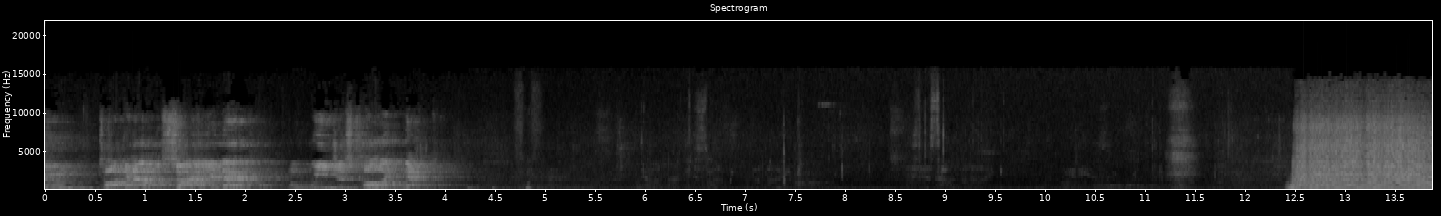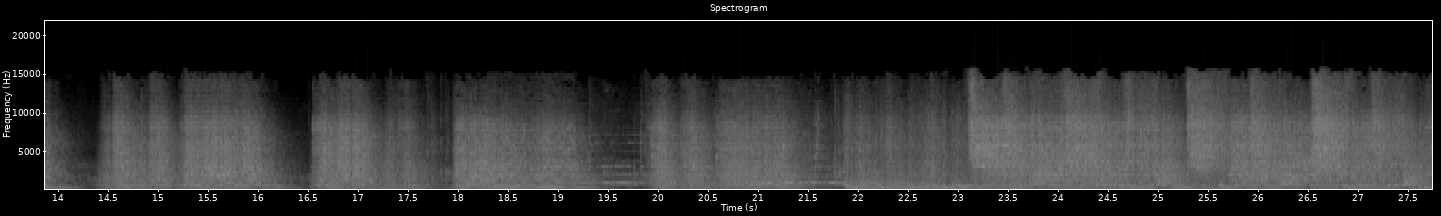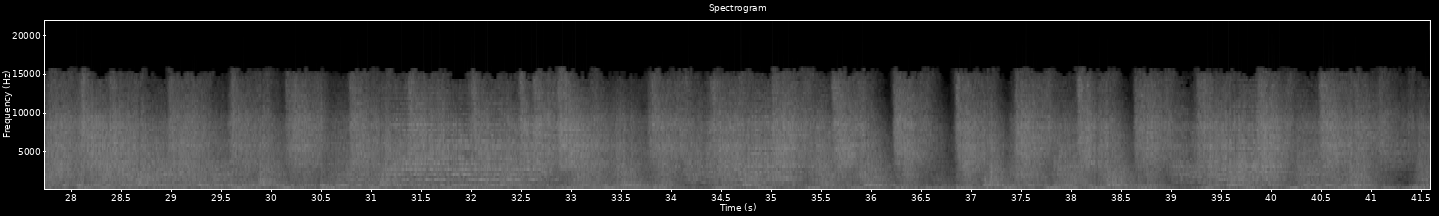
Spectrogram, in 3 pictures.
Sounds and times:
Music: 0:12.4 - 0:41.5
Cheering: 0:17.6 - 0:25.4.

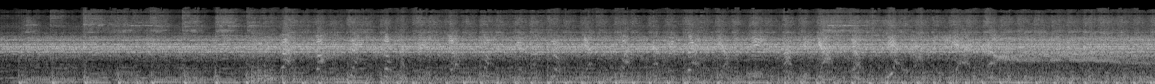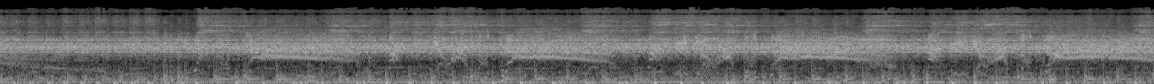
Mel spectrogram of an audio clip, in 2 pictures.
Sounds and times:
Music: 0:00.0 - 0:23.0.

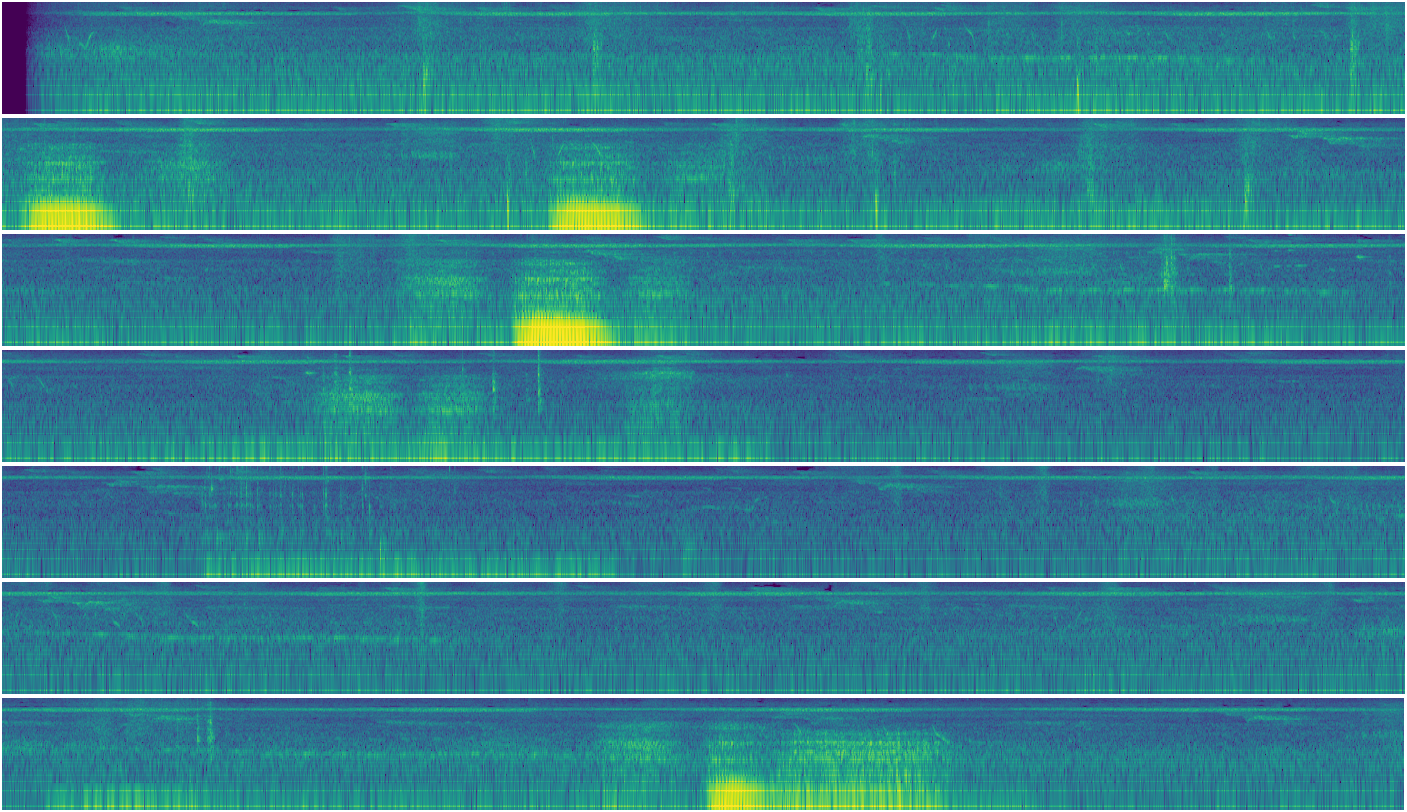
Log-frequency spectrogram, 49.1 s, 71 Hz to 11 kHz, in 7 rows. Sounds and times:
Outside, rural or natural: 0:00.1 - 0:49.1
Animal: 0:00.4 - 0:25.4, 0:29.0 - 0:31.6, 0:33.7 - 0:38.6, 0:40.4 - 0:47.5.

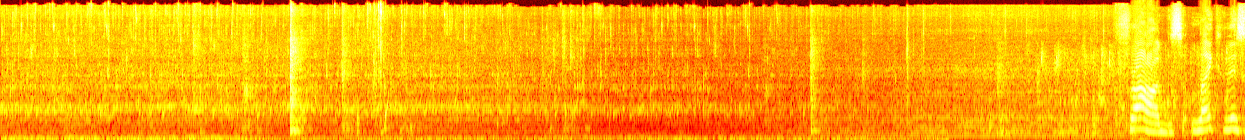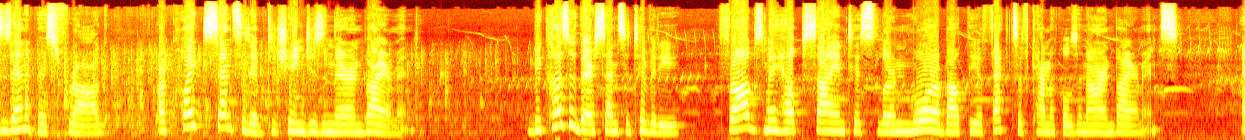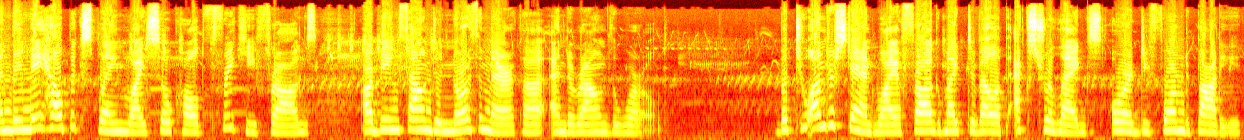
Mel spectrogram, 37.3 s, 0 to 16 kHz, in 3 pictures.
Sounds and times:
Speech: 0:11.2 - 0:16.6, 0:17.8 - 0:24.2, 0:24.9 - 0:31.6, 0:32.7 - 0:37.3.

